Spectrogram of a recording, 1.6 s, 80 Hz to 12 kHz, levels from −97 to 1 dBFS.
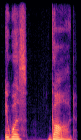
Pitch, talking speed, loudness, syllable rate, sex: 160 Hz, 110 wpm, -17 LUFS, 3.2 syllables/s, male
